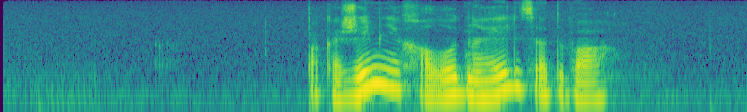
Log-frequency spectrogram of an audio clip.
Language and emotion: Russian, neutral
